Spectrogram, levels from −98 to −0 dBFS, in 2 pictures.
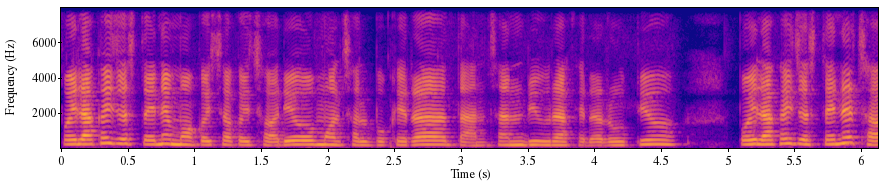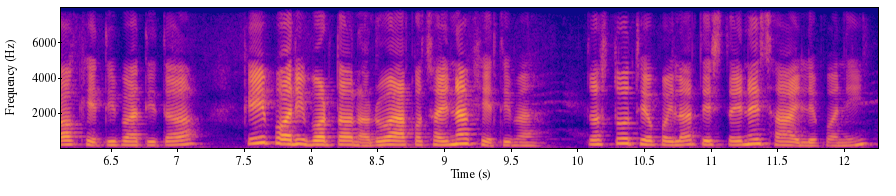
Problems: none marked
